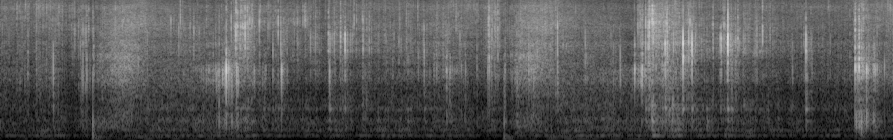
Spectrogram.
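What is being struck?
Pile of crumbled soap shavings.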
